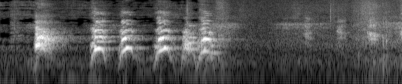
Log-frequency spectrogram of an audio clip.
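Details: A quick burst of five or six rapid, ringing barks from two sheltie girls playing rough in a backyard at sunset, followed by softer yips and quiet.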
